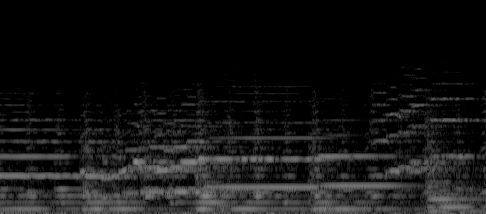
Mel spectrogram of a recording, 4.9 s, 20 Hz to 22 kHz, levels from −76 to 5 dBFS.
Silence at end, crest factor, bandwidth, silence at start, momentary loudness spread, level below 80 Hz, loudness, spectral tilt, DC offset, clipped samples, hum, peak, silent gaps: 0 s; 14 dB; 12 kHz; 0 s; 5 LU; -56 dBFS; -40 LUFS; -7 dB/octave; under 0.1%; under 0.1%; 60 Hz at -55 dBFS; -26 dBFS; none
